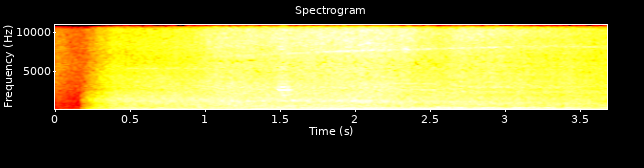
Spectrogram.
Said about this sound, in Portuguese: Escoltados por viaturas militares, mais de 100 caminhões de transporte entram na capital centro-africana, Bangui.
